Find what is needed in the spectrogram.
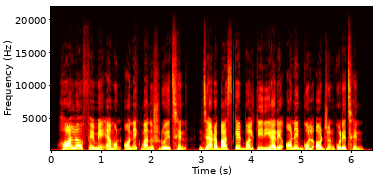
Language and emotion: Bengali, neutral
